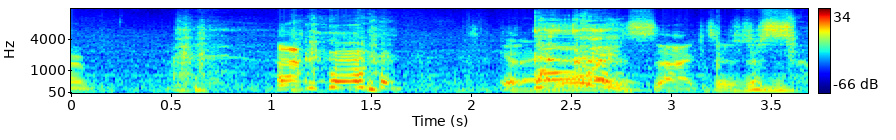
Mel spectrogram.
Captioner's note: laughing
